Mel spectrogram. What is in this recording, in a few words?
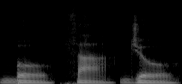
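"bothajo", concatenated syllables; Affixing experiment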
